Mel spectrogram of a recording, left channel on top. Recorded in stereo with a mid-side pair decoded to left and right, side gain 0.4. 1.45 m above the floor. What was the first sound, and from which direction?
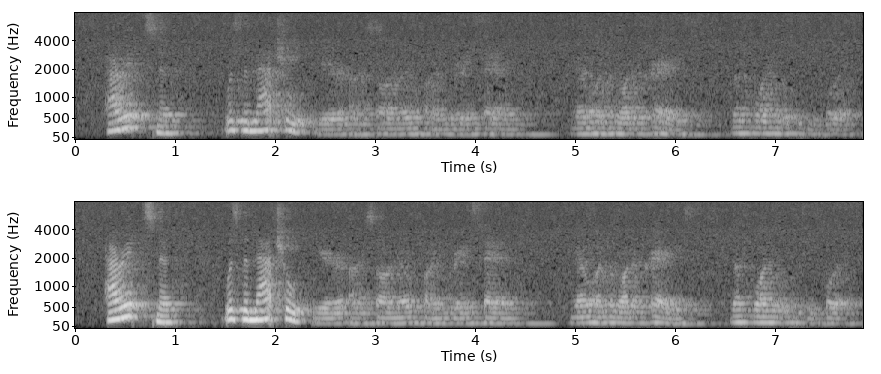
A woman speaking, 60° right.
